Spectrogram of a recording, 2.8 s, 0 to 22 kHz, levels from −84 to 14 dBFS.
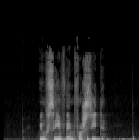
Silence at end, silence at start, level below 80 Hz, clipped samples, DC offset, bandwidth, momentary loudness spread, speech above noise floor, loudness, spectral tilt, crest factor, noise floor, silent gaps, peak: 0.05 s; 0.8 s; -34 dBFS; under 0.1%; under 0.1%; 15 kHz; 20 LU; 34 dB; -22 LUFS; -4.5 dB/octave; 18 dB; -55 dBFS; none; -6 dBFS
